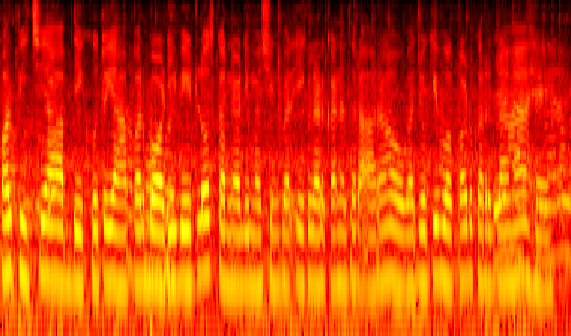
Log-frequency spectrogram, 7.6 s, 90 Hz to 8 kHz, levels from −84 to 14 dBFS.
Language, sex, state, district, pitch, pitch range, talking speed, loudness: Hindi, female, Chhattisgarh, Korba, 185 Hz, 180-195 Hz, 210 wpm, -18 LUFS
